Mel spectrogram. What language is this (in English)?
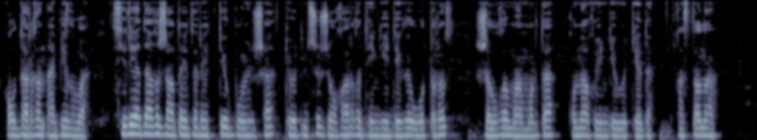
Kazakh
